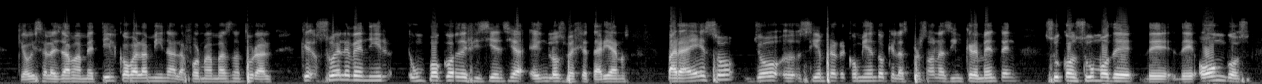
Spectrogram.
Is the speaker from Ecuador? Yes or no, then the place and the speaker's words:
yes; Ecuador; aquí, aquí en Ecuador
